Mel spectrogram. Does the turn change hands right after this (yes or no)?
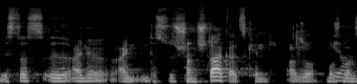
yes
